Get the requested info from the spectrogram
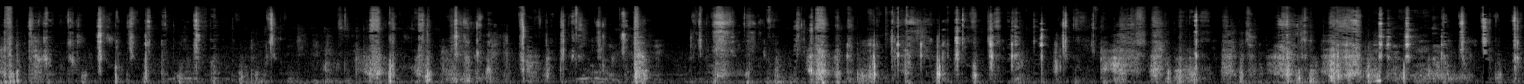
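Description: Close-up eating sounds: a man chewing mouthfuls of braised fish and rice, with frequent lip-smacking clicks.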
